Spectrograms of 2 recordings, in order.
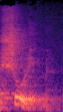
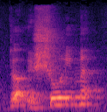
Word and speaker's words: Schulim: a Daniel dove schulm questo suono che in tedesco si scrive SCH shulin lì è scritto S con l'accento slavo quell'ente e che si pronuncia poi schulm schulm e e detto ma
